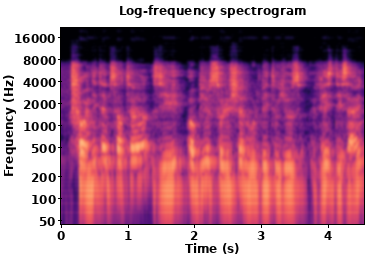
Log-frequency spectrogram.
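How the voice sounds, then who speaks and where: At a moderate pace, the speaker talks with a non-native accent over noticeable background noise. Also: man. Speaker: Minecraft redstone tutorial creator. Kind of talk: game tutorial narration. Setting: low-quality microphone.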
